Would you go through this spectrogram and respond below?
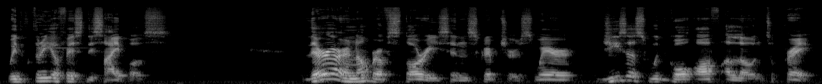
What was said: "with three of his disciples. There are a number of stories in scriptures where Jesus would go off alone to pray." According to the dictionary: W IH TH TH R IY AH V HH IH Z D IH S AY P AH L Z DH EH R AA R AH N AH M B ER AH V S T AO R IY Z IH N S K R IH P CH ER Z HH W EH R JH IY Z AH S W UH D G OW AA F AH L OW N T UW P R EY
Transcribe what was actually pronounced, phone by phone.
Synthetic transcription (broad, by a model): W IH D TH R IY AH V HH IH S D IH S AY P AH L S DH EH R AA R AH N AH M B ER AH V S T AO R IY S IH N S K R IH P CH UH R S W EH R JH IY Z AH S W UH D G OW AA F AH L OW N T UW P R EY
